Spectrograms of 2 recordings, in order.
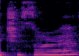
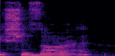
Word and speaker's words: Chisara: the british intonation is they cannot say chisara so they say shazara that's not my name that's not my name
